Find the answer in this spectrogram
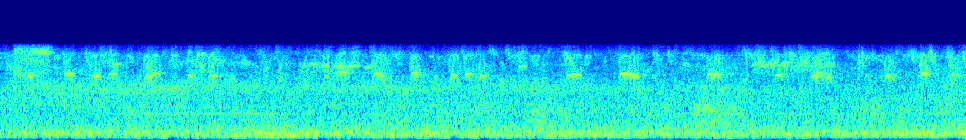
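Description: Small birds chirping: short, high calls repeated several times a second.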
